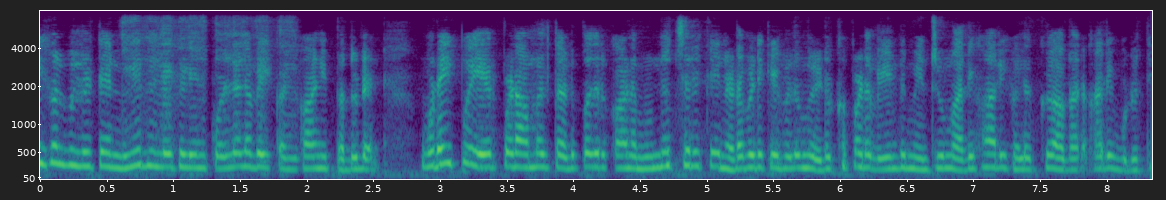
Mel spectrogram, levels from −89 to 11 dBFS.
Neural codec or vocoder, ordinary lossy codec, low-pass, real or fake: codec, 44.1 kHz, 2.6 kbps, DAC; none; 7.2 kHz; fake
